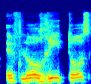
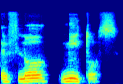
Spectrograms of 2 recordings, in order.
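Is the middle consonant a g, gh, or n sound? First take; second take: gh; n. First: The middle consonant is a throaty gh sound. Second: The middle consonant is an n sound. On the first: "not a gha" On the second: "not a n"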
